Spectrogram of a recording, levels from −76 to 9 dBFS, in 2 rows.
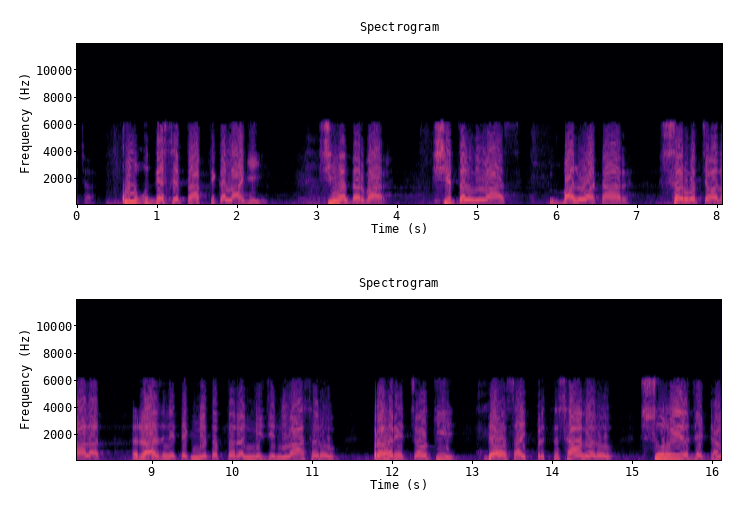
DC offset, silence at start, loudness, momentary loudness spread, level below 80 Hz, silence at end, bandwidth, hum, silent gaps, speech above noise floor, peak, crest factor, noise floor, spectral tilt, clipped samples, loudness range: under 0.1%; 0.1 s; -29 LUFS; 13 LU; -64 dBFS; 0 s; 6.6 kHz; none; none; 25 dB; -12 dBFS; 18 dB; -54 dBFS; -4 dB/octave; under 0.1%; 1 LU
